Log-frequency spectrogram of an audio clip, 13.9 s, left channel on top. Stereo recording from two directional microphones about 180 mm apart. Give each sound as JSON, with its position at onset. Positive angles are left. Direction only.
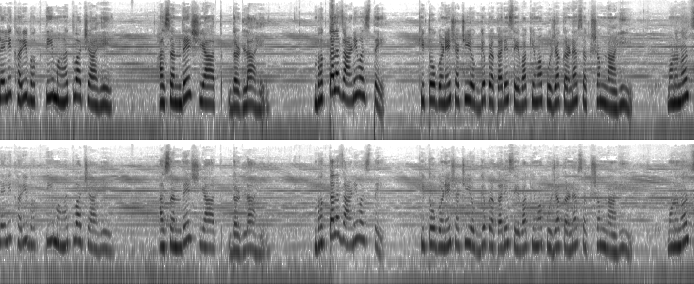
{"t": 0.0, "sound": "speech", "side_deg": 55}
{"t": 3.2, "sound": "speech", "side_deg": 50}
{"t": 6.3, "sound": "speech", "side_deg": 50}
{"t": 13.4, "sound": "speech", "side_deg": 40}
